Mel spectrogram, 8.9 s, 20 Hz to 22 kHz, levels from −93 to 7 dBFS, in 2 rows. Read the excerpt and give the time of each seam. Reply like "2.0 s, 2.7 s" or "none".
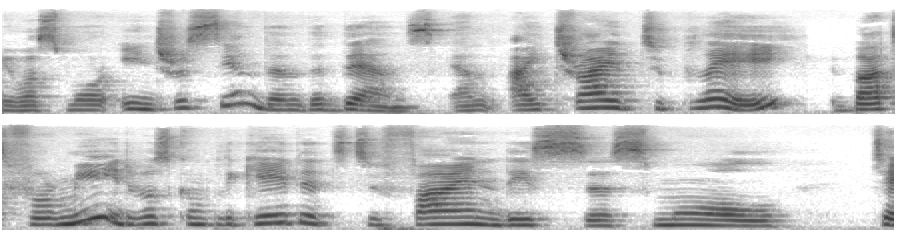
4.1 s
